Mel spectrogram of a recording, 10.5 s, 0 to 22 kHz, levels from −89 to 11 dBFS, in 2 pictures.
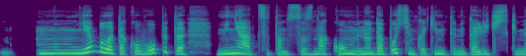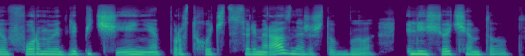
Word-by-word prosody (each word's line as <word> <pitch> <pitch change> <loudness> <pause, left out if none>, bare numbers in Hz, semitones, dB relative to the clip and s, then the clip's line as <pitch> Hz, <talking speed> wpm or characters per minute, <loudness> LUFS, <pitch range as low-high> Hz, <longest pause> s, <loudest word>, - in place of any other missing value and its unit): м 250 0 -14 0.4
м, 215 0 +2
не 280 +8 +7
было 290 -9 +6
такого 200 -1 -1
опыта 235 - +2 0.3
меняться, 190 -4 +3
там, 165 -1 -4
со 170 +2 -4
знакомыми, 185 +1 0
ну, 195 +1 +2
допустим, 195 +1 +1
какими-то 175 +1 -3
металлическими 170 0 -2
формами 175 +1 -3
для 165 +3 -3
печенья? 155 -3 +2
Просто 165 0 -7
хочется 165 -1 -5
всё 175 - -6
время 160 -2 -1
разное 190 -1 +1
же - - -6
чтоб 155 0 -4
было, 160 +1 -9 0.3
или 185 0 +1
ещё 175 0 +1
чем-то 165 - -2
вот. 85 -2 -13
175 Hz, 165 wpm, -24 LUFS, 165-200 Hz, 0.4 s, не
